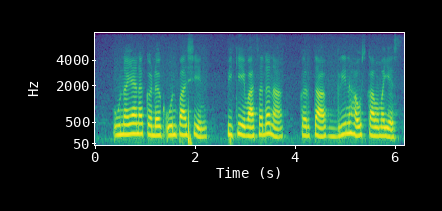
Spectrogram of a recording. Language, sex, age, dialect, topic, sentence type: Marathi, female, 31-35, Northern Konkan, agriculture, statement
